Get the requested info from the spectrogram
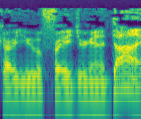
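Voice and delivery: ordinary delivery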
